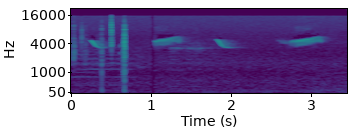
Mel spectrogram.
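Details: After a few sharp clicks and a knock, a Dark-grey bush chat on a deodar twig at Jabbarkhet sanctuary, western Himalaya, gives loud high calls: a level whistle, a falling slurred note, then a longer rising whistle.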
